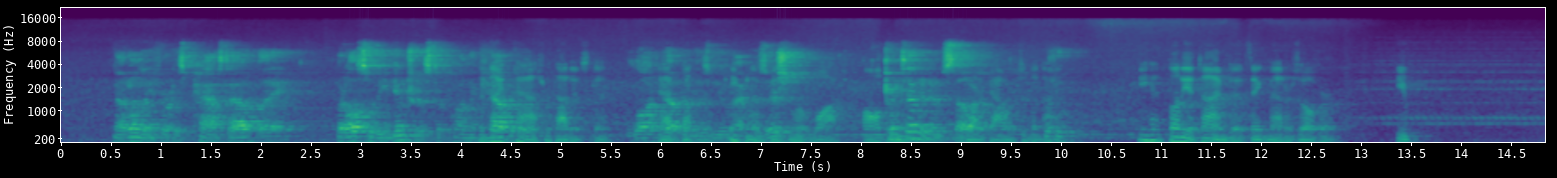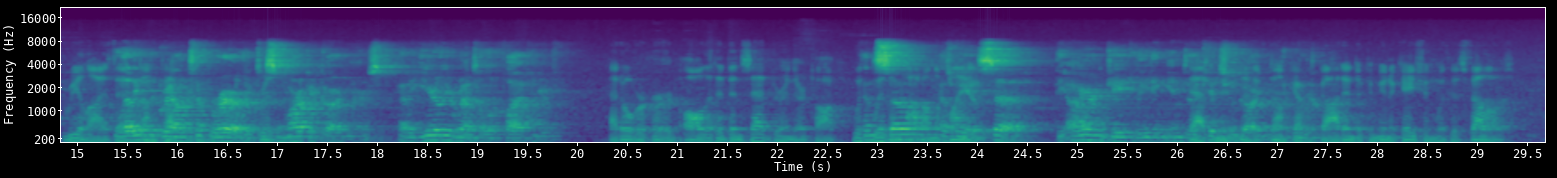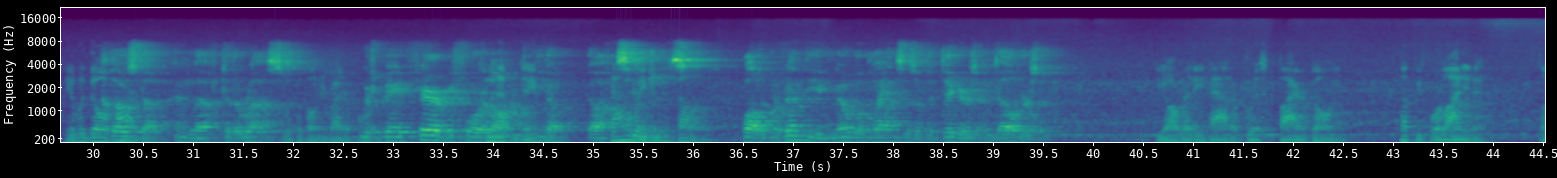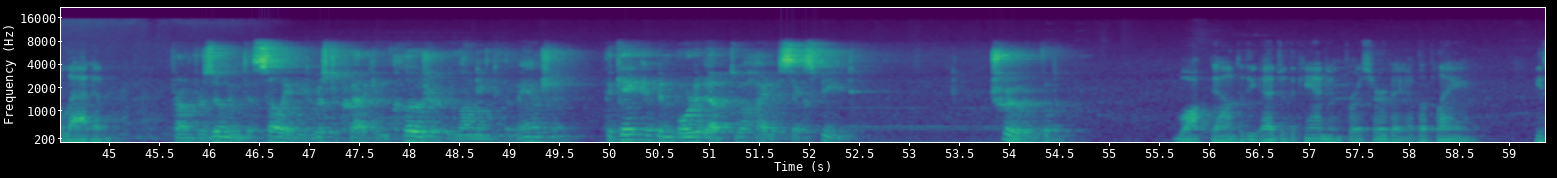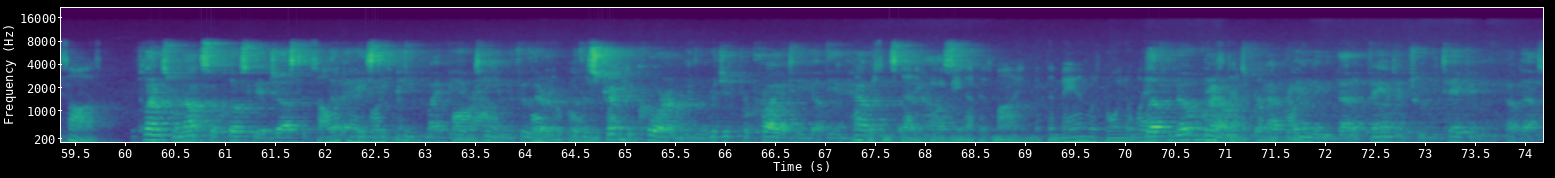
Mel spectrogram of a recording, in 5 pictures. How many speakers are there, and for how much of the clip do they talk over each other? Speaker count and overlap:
two, about 27%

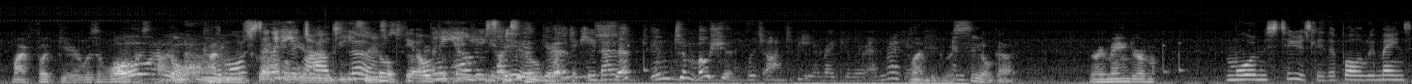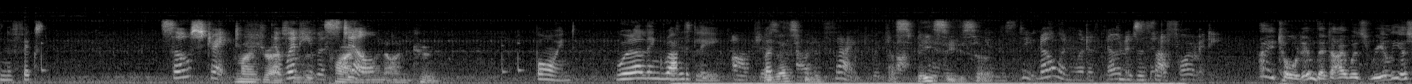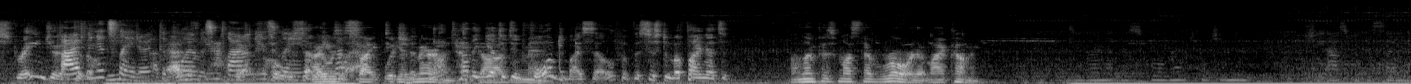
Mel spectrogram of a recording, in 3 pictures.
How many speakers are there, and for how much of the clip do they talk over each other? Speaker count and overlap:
ten, about 45%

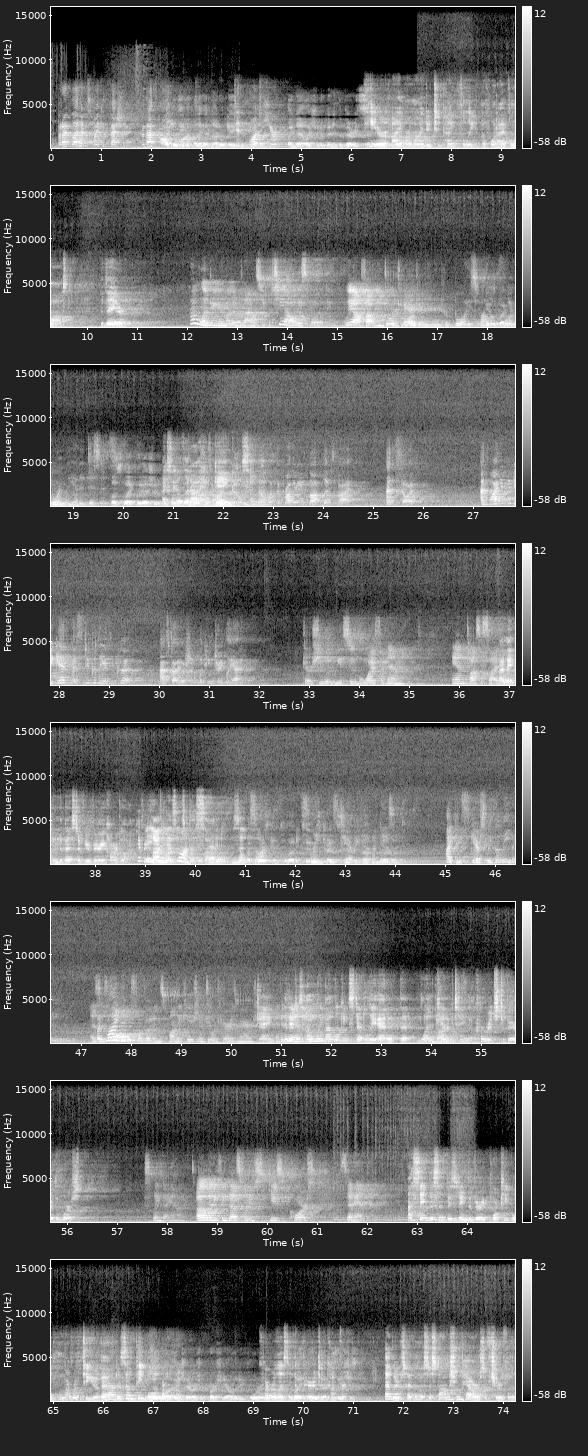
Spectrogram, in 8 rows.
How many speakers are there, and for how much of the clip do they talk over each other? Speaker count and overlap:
five, about 28%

